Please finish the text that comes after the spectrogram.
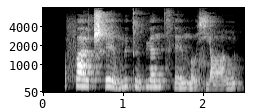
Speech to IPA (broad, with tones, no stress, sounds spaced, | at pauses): f a˥ ɪ̯ ʈ͡ʂʰ e˥˩ ɪ̯ m y˥ t̪ i˨ ŋ p ɥ ɛ˥ n t͡sʰ e˧˥ ɪ̯ n̪ ɤ̰˨˩ ɕ j ɑ˧˥ ŋ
